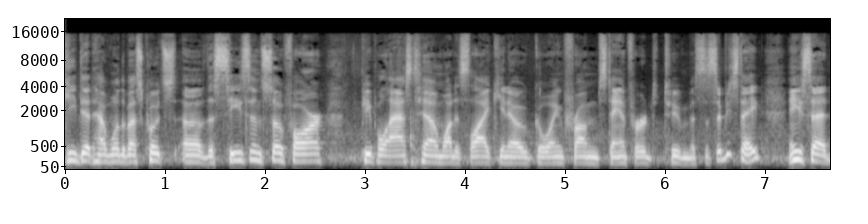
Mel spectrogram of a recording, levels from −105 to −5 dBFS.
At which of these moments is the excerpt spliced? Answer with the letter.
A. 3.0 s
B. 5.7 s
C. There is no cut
C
